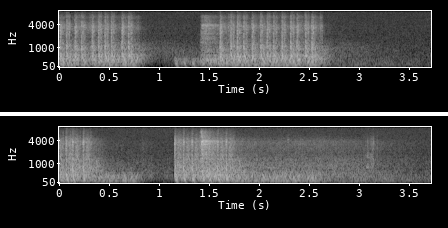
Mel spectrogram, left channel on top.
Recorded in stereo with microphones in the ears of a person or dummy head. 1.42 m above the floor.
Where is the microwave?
80° right, 2.5 m.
